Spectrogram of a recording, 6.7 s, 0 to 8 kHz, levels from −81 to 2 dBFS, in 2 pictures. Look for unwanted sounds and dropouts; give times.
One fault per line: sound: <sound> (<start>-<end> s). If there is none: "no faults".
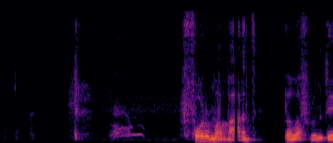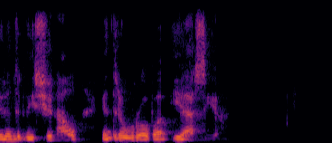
sound: bark (1.1-1.5 s)
sound: dropout (2.3-2.4 s)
